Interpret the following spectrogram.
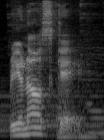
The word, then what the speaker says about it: Ryunosuke: suki that was superb it's not suitcase whenever it's tsuki it's always sk so it's ryunosuke all right i mean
